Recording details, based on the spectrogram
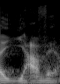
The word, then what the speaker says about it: Jahwe: Jahrhundert gab es dann ein paar ganz schlaue Bibelforscher, die haben angefangen zu rekonstruieren, wie könnte denn der ausgesprochen worden sein. Und so die ersten Phase in dieser Erforschung, da wurde das dann Jehova genannt. Wahrscheinlich wird er Jehova ausgesprochen, und ein paar religiöse Gruppierungen sind da hängen geblieben im 18. Jahrhundert. Aber in der Weiterentwicklung ist man dann drauf gekommen, wahrscheinlich hat es sich eher Jahwe ausgesprochen oder Jahwe im Hebräischen.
